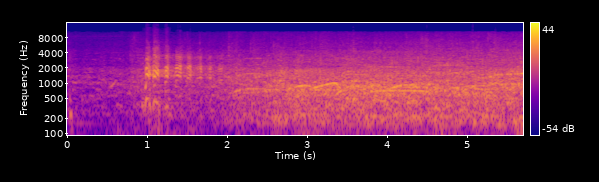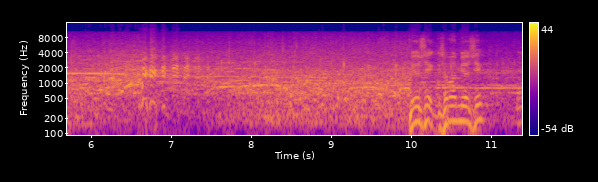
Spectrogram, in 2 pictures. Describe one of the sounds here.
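A crowd cheers and claps loudly.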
